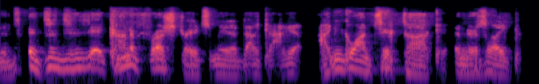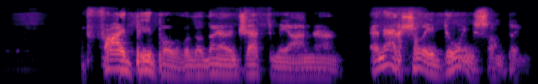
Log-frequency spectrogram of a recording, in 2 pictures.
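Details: Adult man two years after total laryngectomy for cancer, also treated with radiation and chemotherapy; no larynx, breathes through a neck stoma, speaks via tracheoesophageal puncture voice prosthesis with an HME: tracheoesophageal speech.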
